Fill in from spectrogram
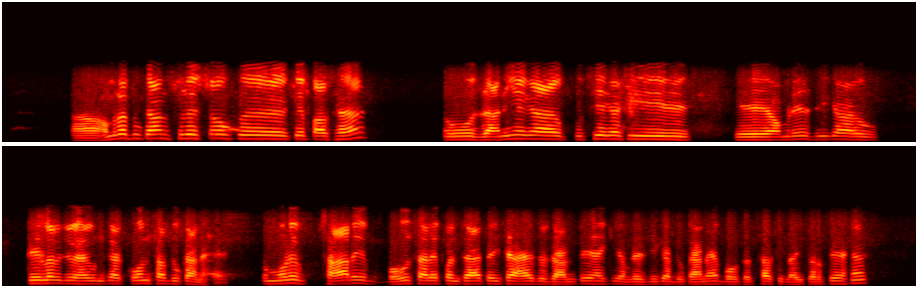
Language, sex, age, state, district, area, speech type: Hindi, male, 45-60, Bihar, Vaishali, urban, conversation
